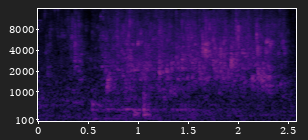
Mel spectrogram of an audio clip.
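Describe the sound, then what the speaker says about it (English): Water is poured out into a sink while color film is being developed at home: a steady splashing gush that runs for a couple of seconds, then tapers off at the end. "Pour the water out."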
